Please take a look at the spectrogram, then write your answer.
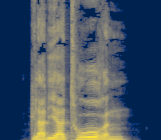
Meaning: plural of Gladiator
- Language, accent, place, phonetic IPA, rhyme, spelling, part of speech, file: German, Germany, Berlin, [ɡladi̯aˈtoːʁən], -oːʁən, Gladiatoren, noun, De-Gladiatoren.ogg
